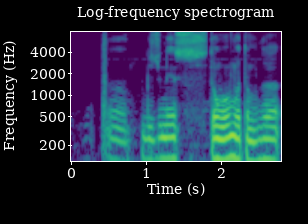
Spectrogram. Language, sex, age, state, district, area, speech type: Manipuri, male, 18-30, Manipur, Chandel, rural, spontaneous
